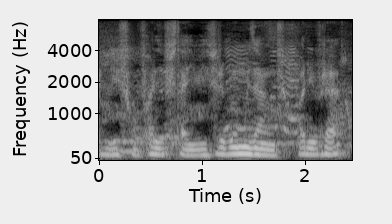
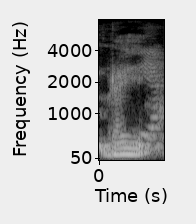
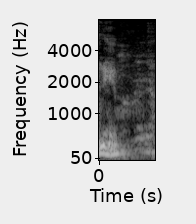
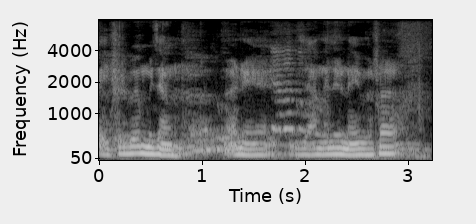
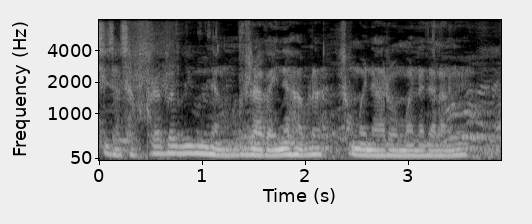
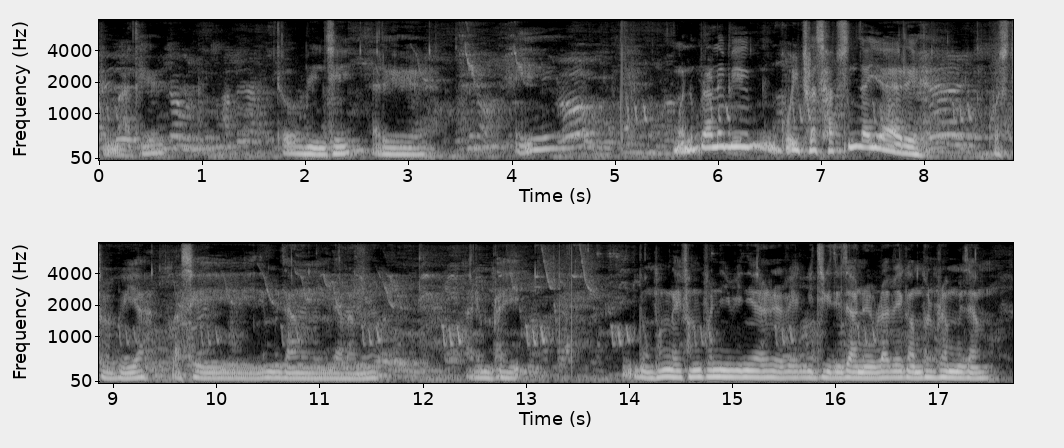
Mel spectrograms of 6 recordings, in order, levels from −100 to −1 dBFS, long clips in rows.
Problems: constant background noise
